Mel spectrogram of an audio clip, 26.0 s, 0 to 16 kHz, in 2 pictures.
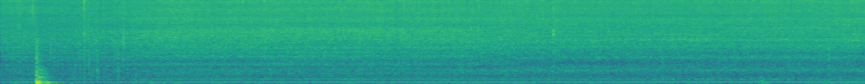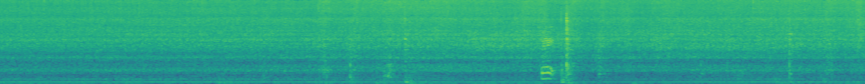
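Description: Seasoned chicken sizzling as it browns in a pot: a steady frying hiss. There is a sharp knock about half a second in and a couple of short knocks around 21 seconds in.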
